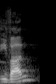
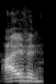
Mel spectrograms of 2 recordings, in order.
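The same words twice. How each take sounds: First: The name is said with Spanish sounds. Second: The name is said with English sounds. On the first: The speaker calls it right. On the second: The speaker calls it wrong.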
